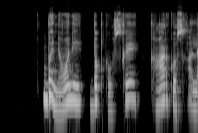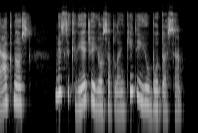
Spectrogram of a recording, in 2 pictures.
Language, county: Lithuanian, Vilnius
